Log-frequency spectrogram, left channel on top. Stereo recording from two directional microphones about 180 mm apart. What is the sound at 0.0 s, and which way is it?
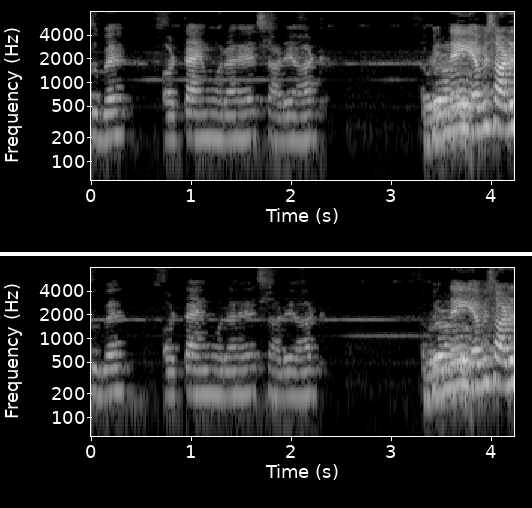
A woman's voice, centre (ahead or behind).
